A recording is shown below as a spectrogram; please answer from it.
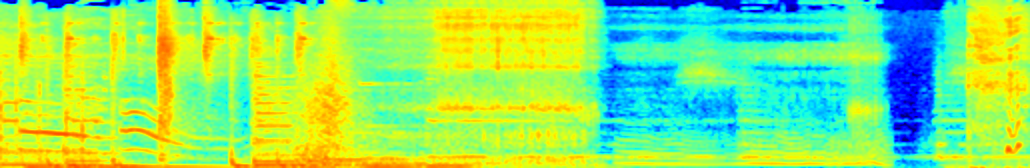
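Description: Playful background music with sliding, cartoonish pitch glides, then a snore: a long noisy breath in followed by a wavering breath out.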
